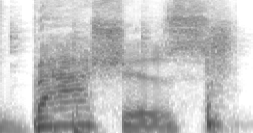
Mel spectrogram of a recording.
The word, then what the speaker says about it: bashes: She always bashes. Now, cuidado, ya cambia de 2 sílabas. So bash, bashes.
